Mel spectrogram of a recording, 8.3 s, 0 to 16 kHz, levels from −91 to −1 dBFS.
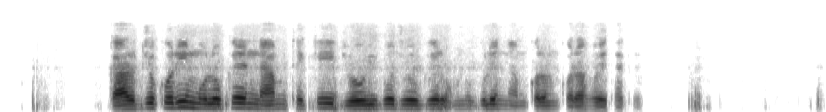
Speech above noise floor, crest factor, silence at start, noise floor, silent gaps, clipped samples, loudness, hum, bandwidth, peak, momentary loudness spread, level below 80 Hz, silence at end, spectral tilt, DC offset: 64 dB; 20 dB; 1.15 s; -85 dBFS; none; under 0.1%; -21 LUFS; none; 4.7 kHz; -2 dBFS; 10 LU; -66 dBFS; 2.05 s; -9 dB/octave; under 0.1%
